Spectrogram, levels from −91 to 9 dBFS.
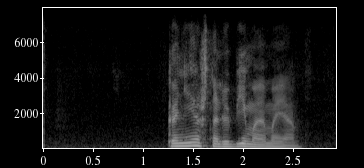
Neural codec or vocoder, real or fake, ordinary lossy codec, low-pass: none; real; Opus, 32 kbps; 7.2 kHz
